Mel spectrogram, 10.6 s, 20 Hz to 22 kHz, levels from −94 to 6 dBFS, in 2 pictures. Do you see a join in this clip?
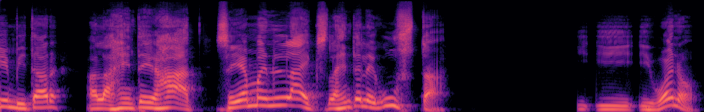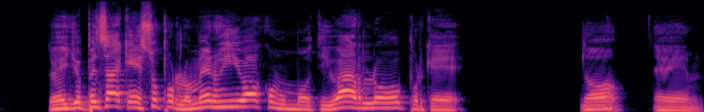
yes; 1 cut; at 1.6 s

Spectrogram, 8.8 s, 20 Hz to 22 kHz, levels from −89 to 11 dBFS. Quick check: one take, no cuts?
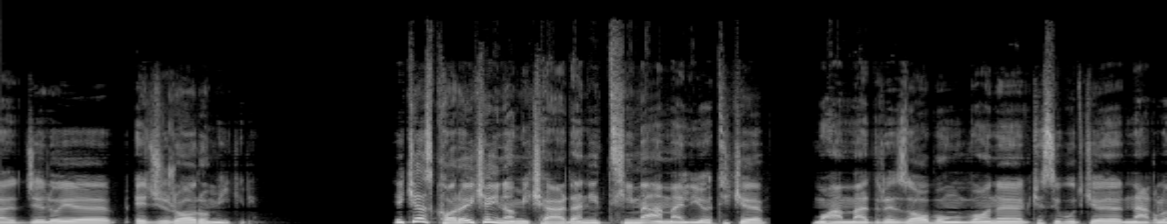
yes; 0 cuts

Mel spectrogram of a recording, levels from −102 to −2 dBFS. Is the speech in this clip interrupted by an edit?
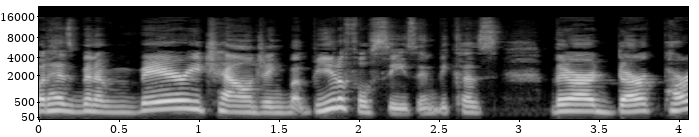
no; 0 cuts

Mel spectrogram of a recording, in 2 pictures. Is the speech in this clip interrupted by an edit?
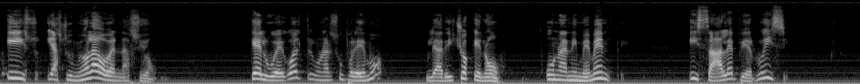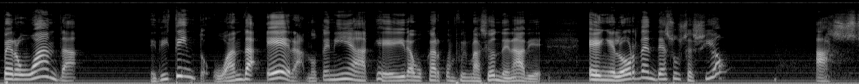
no; 0 cuts

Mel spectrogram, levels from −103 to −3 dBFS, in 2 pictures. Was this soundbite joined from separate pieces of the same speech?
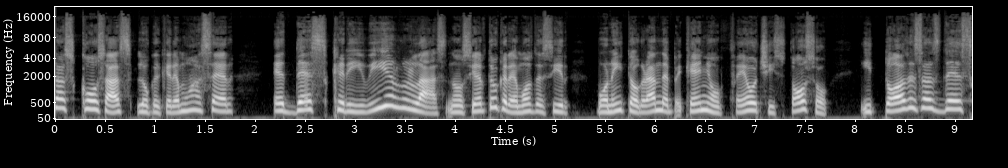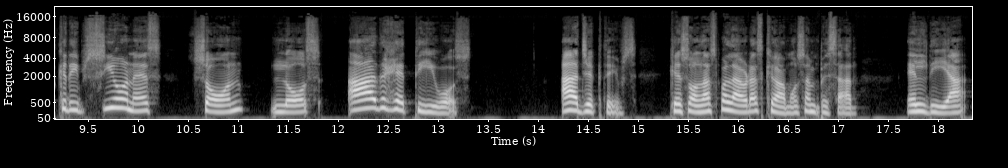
no; 0 cuts

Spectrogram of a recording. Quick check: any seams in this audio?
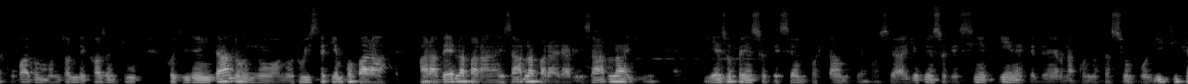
no; 0 cuts

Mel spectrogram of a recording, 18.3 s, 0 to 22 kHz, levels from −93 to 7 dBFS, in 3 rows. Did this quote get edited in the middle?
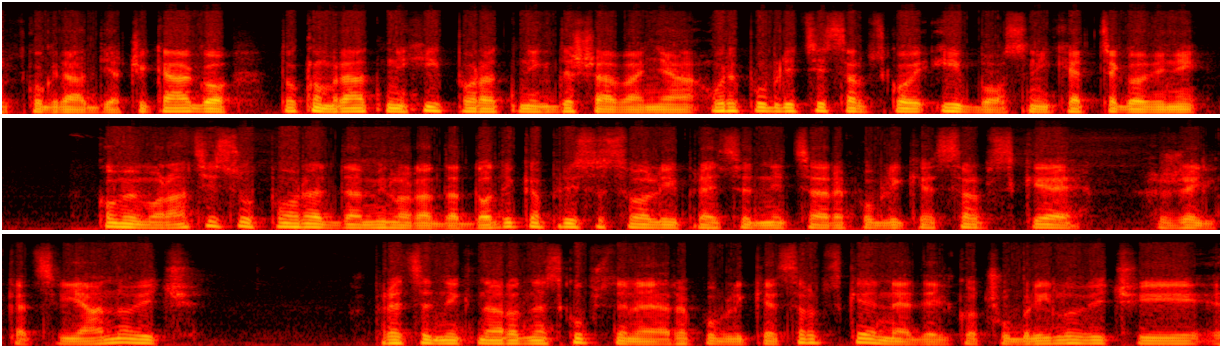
yes; 1 cut; at 6.4 s

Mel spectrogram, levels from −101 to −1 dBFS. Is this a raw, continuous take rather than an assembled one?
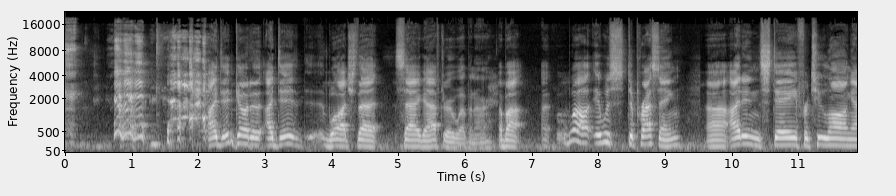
no; 2 cuts; at 6.5 s, 9.5 s

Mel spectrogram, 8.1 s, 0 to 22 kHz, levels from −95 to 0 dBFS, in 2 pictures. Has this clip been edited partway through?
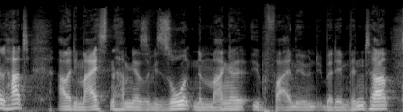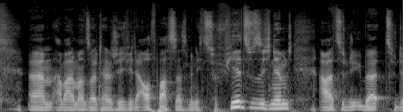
no; 0 cuts

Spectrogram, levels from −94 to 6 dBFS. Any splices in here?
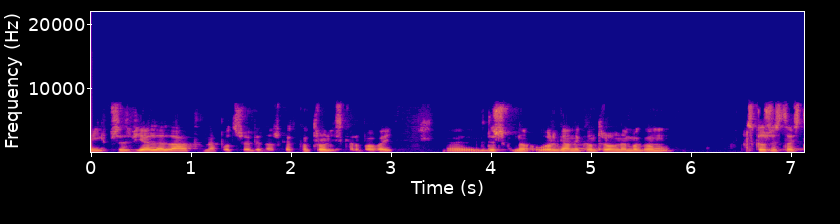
no; 0 cuts

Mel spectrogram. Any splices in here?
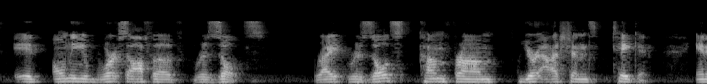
yes; 1 cut; at 5.1 s

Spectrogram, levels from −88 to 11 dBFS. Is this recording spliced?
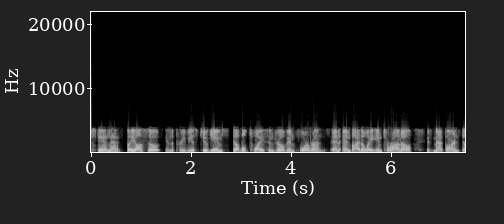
yes; 1 cut; at 2.7 s

